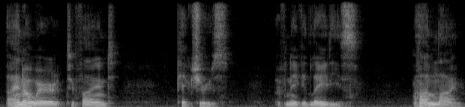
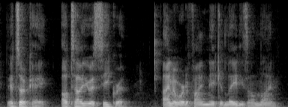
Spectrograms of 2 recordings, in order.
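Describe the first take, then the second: First: Hushed reread. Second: Quick, quiet read-out of a text message. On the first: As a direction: drop to a near murmur, pausing between phrases. Rereads text slowly, hushed. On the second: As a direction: rattle it off softly, like reading your screen. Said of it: "I'm texting somebody right now saying". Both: Shown as a demonstration.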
